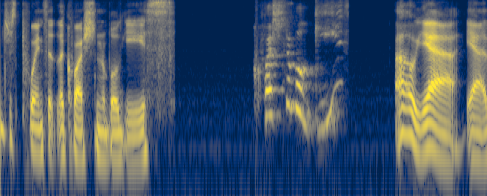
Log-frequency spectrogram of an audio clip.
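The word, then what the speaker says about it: geas: they're actually a problem it's spelled g-e-a-s oh oh yeah don't mind his negative one intelligence it's one of those fun words that has like 16 pronunciations and we can take our pick yeah no he's thinking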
